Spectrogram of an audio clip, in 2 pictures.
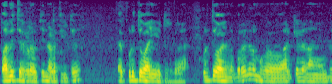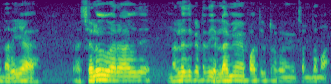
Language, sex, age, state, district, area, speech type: Tamil, male, 60+, Tamil Nadu, Nagapattinam, rural, spontaneous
